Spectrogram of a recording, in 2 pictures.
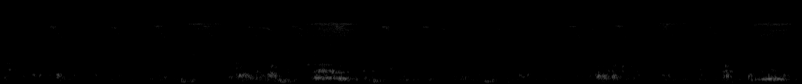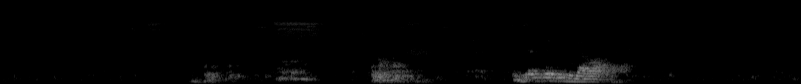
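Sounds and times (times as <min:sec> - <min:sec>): faint bird chirping: 0:00.0 - 0:16.0
soft hissing puffs: 0:01.9 - 0:03.7, 0:06.6 - 0:08.0, 0:09.3 - 0:10.0, 0:10.7 - 0:11.4.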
